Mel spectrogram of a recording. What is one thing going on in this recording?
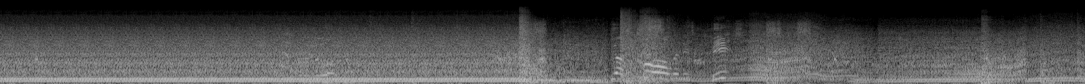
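A car engine drones steadily, then revs up and down.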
